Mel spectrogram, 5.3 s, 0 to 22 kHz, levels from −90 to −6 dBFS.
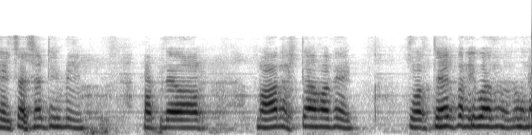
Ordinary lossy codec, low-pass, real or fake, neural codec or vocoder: Opus, 64 kbps; 7.2 kHz; fake; codec, 24 kHz, 1 kbps, SNAC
